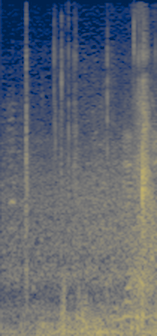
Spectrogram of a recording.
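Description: Quiet open-air ambience of a youth football pitch, with faint distant voices of players heard about halfway through.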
